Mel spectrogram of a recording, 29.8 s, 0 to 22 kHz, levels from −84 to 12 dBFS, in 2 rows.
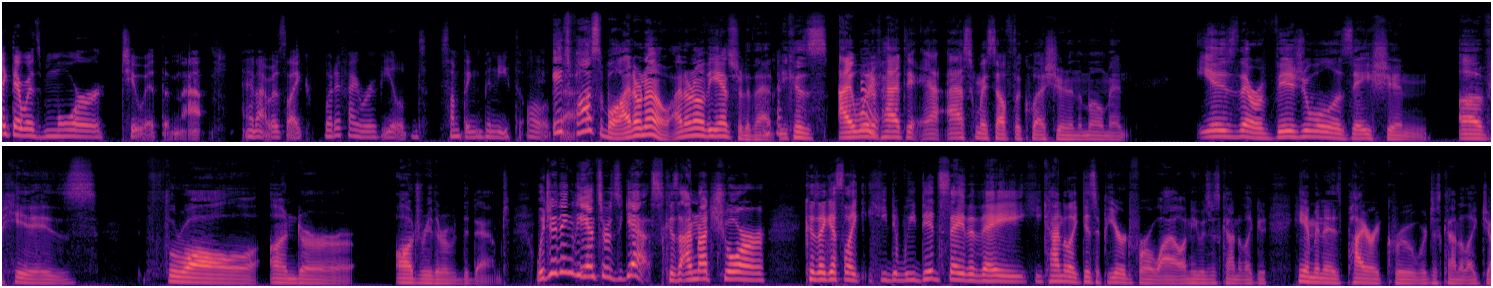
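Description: No technical faults can be heard anywhere in the speech.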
